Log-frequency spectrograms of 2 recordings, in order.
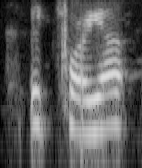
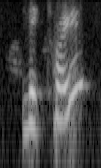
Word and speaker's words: Victoria: Victoria Ovalles. Last name is O-V-A-L-L-E. – Okay, hold on. Victoria, just, can you spell that for me, please? – Victoria? – Yes, ma'am. – Yes. V-I-C-T-O-R-I-A.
